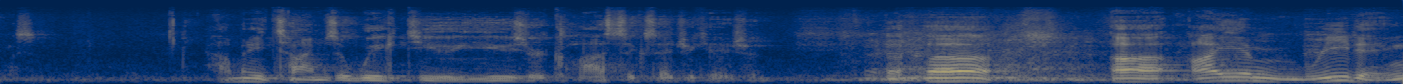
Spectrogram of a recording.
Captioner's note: laughter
